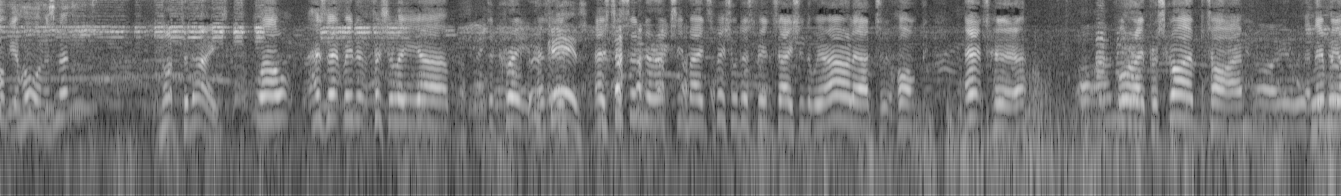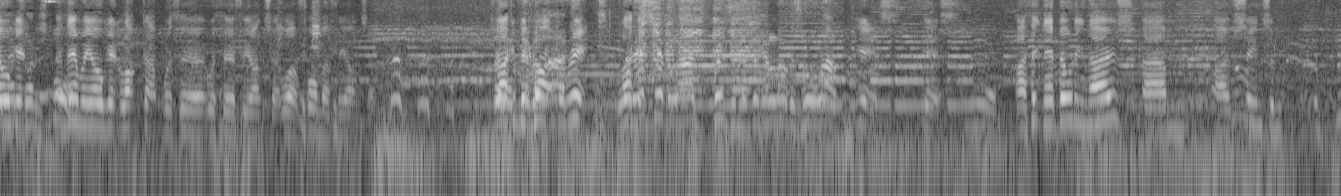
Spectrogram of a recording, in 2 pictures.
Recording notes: on the ground in Woodville, New Zealand today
